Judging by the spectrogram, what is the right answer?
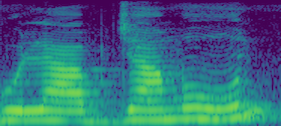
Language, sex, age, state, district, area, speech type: Goan Konkani, female, 45-60, Goa, Salcete, urban, spontaneous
